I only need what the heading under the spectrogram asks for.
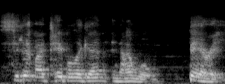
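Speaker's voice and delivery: whispering. Voicing a character who marches towards the table and threatens: whispering. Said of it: "she whispers".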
